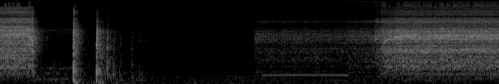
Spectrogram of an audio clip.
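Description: A DeWalt cordless drill whirs in short bursts, then runs steadily with a high-pitched motor whine, close and fairly quiet.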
